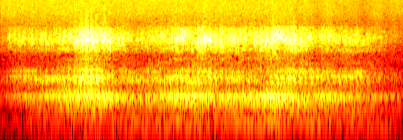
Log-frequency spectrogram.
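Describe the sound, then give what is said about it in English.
An airplane engine drones steadily in flight, a continuous mid-pitched roar that swells and fades gently in slow waves, fairly loud, with no voices. “At just that moment, the pilot discovered that the undercarriage of the plane had been tampered with, that it was impossible to lower the landing wheels.”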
